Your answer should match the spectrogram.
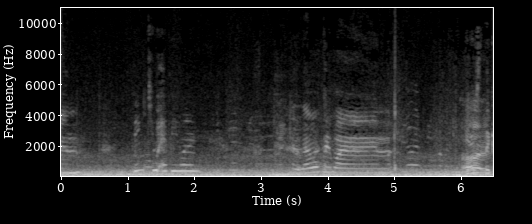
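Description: Steady low rumble of a car's road and engine noise heard from inside the cabin, with voices speaking now and then over it.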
